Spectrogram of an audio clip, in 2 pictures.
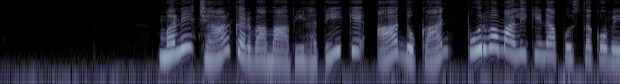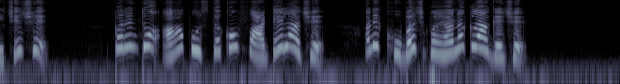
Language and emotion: Gujarati, disgusted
